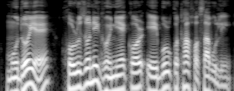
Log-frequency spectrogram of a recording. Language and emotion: Assamese, neutral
